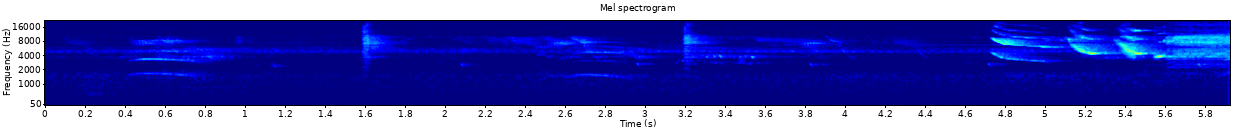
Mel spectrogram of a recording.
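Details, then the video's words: Wild chestnut-capped blackbird in nature: soft slurred whistles and sharp ticks, ending in a loud, harsh, buzzy high-pitched outburst of several rough notes, with a constant insect drone behind. "Pássaro Garibaldi, cantando na natureza"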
